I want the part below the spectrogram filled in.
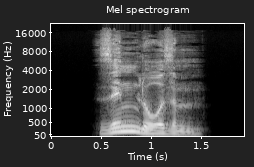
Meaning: strong dative masculine/neuter singular of sinnlos
- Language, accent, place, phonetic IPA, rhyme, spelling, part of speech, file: German, Germany, Berlin, [ˈzɪnloːzm̩], -ɪnloːzm̩, sinnlosem, adjective, De-sinnlosem.ogg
